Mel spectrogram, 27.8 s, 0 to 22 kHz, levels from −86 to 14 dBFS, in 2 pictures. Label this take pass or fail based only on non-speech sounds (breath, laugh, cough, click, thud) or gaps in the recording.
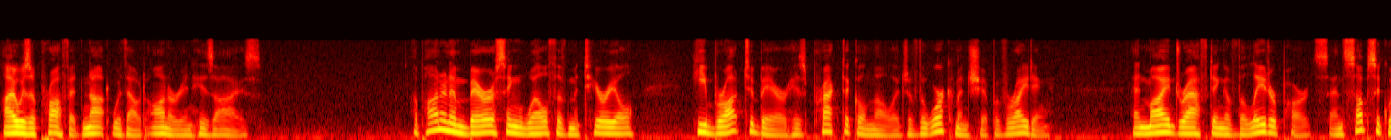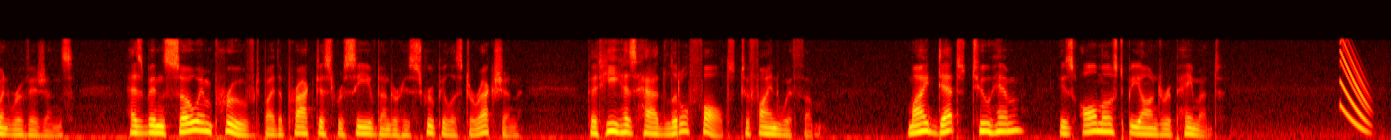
fail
